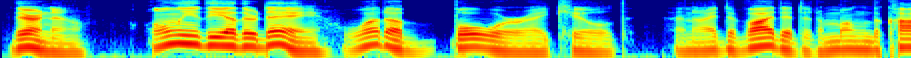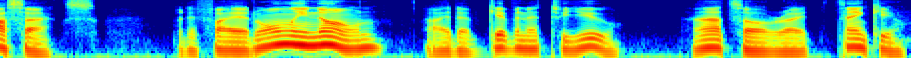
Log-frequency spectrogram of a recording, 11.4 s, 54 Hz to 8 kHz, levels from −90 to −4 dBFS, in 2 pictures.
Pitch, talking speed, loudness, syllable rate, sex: 120 Hz, 185 wpm, -21 LUFS, 4.8 syllables/s, male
